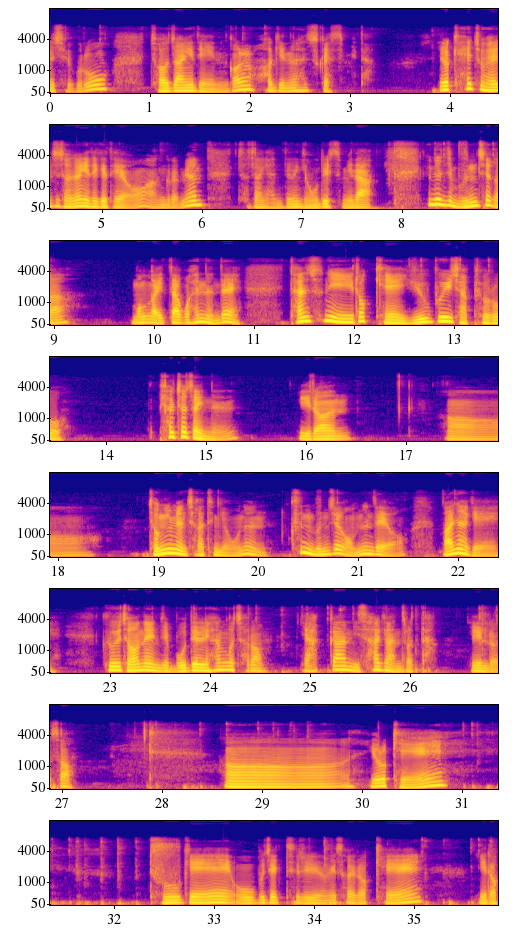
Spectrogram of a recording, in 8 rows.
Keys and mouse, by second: 0.0 click, 0.4 w, 1.8 click, 1.8 w, 3.4 click, 3.4 w, 4.5 click, 6.7 click, 8.2 click, 8.7 click, 12.4 click, 13.1 click, 21.7 click, 22.9 click, 24.2 click, 24.8 alt+click, 25.3 click, 25.6 click, 26.6 Delete, 27.7 alt+click, 28.3 alt+click, 28.8 alt+middle click, 29.2 w, 30.9 click, 31.0 Delete, 31.0 alt+middle click, 31.0 w, 31.3 alt+click, 31.7 r, 32.0 4, 32.3-33.7 alt+middle drag, 33.7 5, 34.1 alt+click, 35.4 shift+click, 35.5-35.8 typing, 35.7 middle click.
